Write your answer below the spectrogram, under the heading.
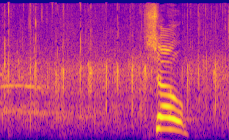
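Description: An audience at a church service claps steadily throughout as a man comes up to be one of the narrators, a dense crackle of many hands, with a short falling vocal cheer rising above the applause just past the midpoint.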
